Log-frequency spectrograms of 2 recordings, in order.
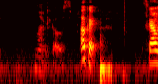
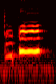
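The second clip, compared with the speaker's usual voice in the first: mock burp. Mock burp during level check.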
